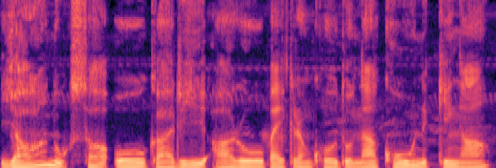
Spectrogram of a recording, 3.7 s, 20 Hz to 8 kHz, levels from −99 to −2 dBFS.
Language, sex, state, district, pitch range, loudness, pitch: Garo, male, Meghalaya, South Garo Hills, 115-150 Hz, -18 LUFS, 130 Hz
